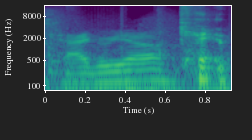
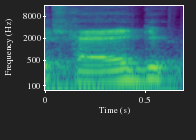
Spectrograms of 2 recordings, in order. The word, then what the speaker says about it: Kaguya: You could uh you could pronounce like Kaga like Kaguya. Kaguya. People who say keua. That's a that's a red flag if I've That's just going to start saying Wald Stain.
